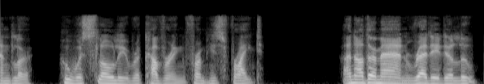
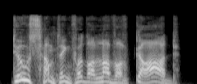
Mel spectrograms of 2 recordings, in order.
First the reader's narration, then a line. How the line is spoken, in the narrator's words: cried the handler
